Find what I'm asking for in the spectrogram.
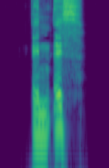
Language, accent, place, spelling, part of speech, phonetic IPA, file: German, Germany, Berlin, NS, abbreviation, [ɛnˈʔɛs], De-NS.ogg
- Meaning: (noun) 1. abbreviation of Nationalsozialismus; Nazi 2. abbreviation of Nervensystem (“nervous system (NS)”) 3. abbreviation of Nachsatz 4. abbreviation of Nachschrift 5. abbreviation of Nukleinsäure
